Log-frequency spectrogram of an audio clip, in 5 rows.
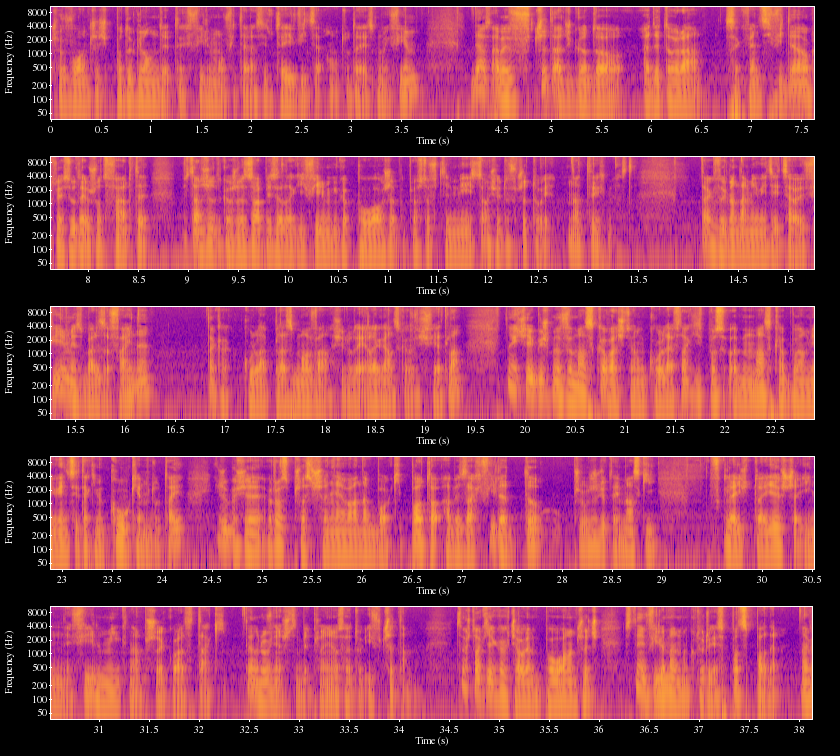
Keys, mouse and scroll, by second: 0.7-2.7 drag, 7.8-8.6 scroll up 2, 9.5 click, 11.9-12.7 scroll up 4, 12.9 middle click, 13.8 click, 15.5 alt+click, 15.5 alt+a, 18.7 alt+a, 20.1-21.7 drag, 28.9-31.5 drag, 32.4 click, 34.5-35.9 drag, 36.6-37.1 scroll up 1, 37.3 ctrl+middle click.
